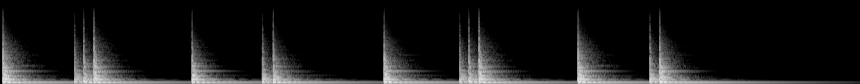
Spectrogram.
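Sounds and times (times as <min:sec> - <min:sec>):
huapenggu drum playing: 0:00.0 - 0:01.3, 0:01.9 - 0:03.1, 0:03.8 - 0:05.1, 0:05.8 - 0:07.0.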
